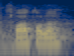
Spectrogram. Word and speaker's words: Fatima: sometimes uh for me fatima in arabic is pronounced in english is one of that fatima fatima or fatima fatima okay so it's like fat and emma fat and emma i'm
